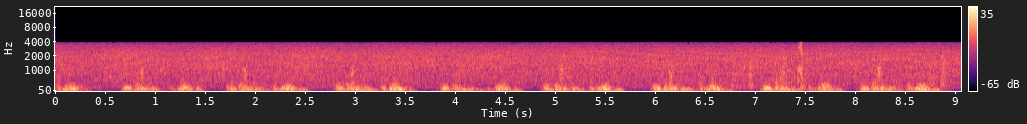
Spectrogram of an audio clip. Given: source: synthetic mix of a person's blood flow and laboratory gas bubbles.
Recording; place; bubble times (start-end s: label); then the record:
Doppler ultrasound of blood flow; precordium
7.41-7.58 s: bubbles
From the record:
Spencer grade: 1 (occasional bubble signal discernible with the cardiac motion signal, with majority of cardiac periods free of bubbles); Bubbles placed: only in the low amplitude regions of the cardiac cycle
